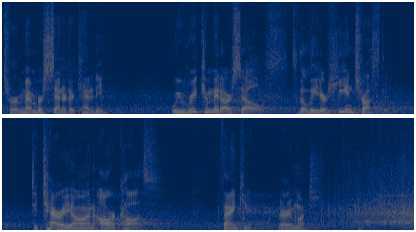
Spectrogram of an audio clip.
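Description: A young man speaks calmly into a microphone in a large echoing hall.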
